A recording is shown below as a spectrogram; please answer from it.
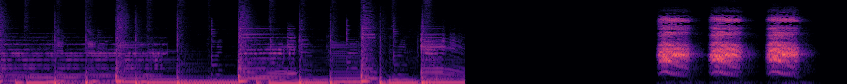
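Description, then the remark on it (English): A crow caws three times in quick, evenly spaced loud bursts, following a stretch of music that cuts off into silence. “And by the way, what you just heard was a crow.”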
